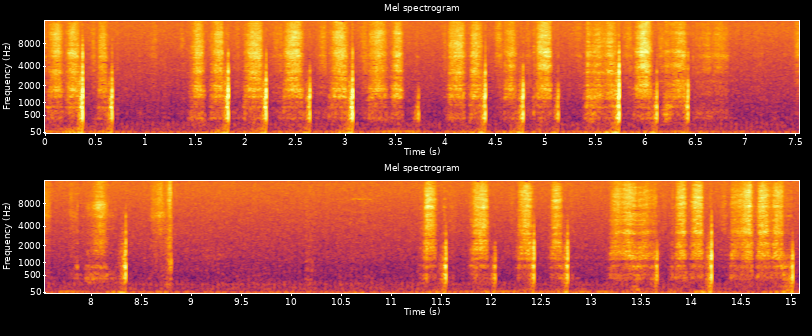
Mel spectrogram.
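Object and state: Chalk writing on a chalkboard.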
